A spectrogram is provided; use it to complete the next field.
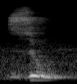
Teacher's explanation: Dùng, dùng. And also because the tone mark here is dấu huyền, so it's going to be down a little bit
